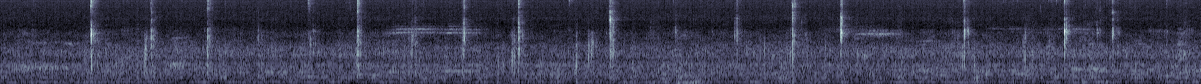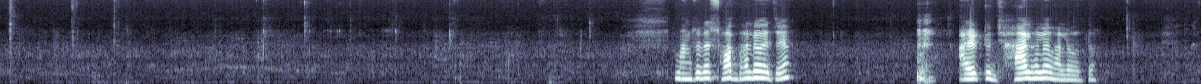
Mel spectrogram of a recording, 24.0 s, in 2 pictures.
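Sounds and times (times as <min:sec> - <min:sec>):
person chewing food: 0:00.4 - 0:18.3
sharp mouth clicks: 0:00.8 - 0:06.4.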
